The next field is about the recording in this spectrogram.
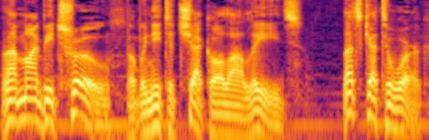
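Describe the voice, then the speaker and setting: Gravelly, very deep investigator. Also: male voice, wildly swooping pitch, measured pace, exaggerated voice. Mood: shrewd, advising. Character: shrewd, patient male investigator, confiding and directive. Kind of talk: video game voice acting. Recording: music behind.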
